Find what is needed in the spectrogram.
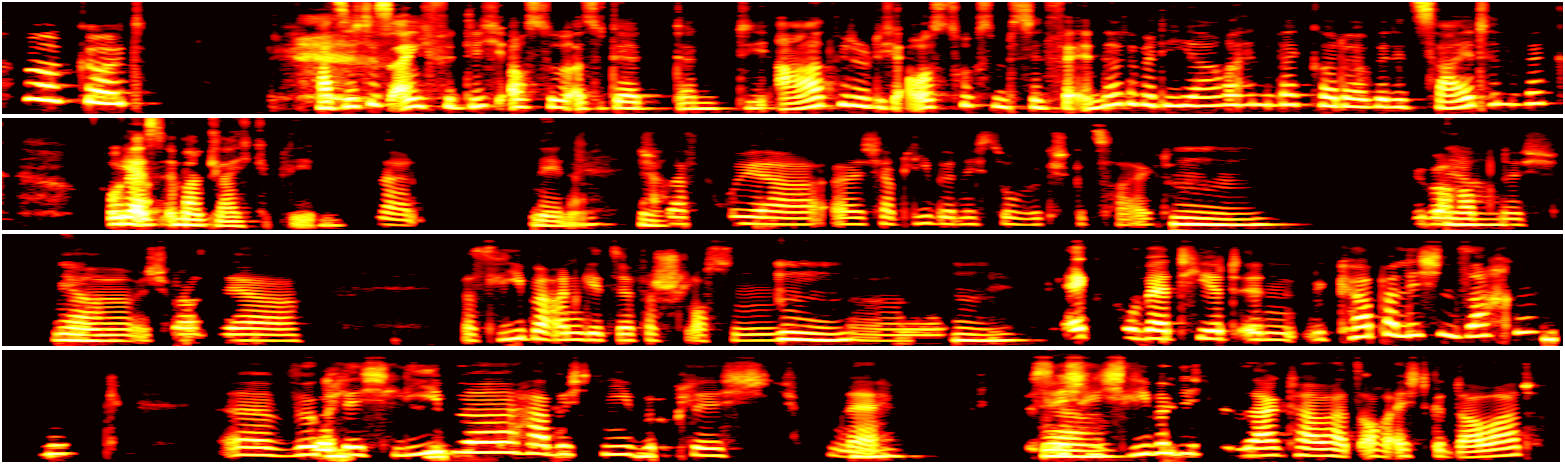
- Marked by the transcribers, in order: put-on voice: "Oh Gott"; other background noise; distorted speech; unintelligible speech
- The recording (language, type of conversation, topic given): German, unstructured, Wie drückst du dich am liebsten aus?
